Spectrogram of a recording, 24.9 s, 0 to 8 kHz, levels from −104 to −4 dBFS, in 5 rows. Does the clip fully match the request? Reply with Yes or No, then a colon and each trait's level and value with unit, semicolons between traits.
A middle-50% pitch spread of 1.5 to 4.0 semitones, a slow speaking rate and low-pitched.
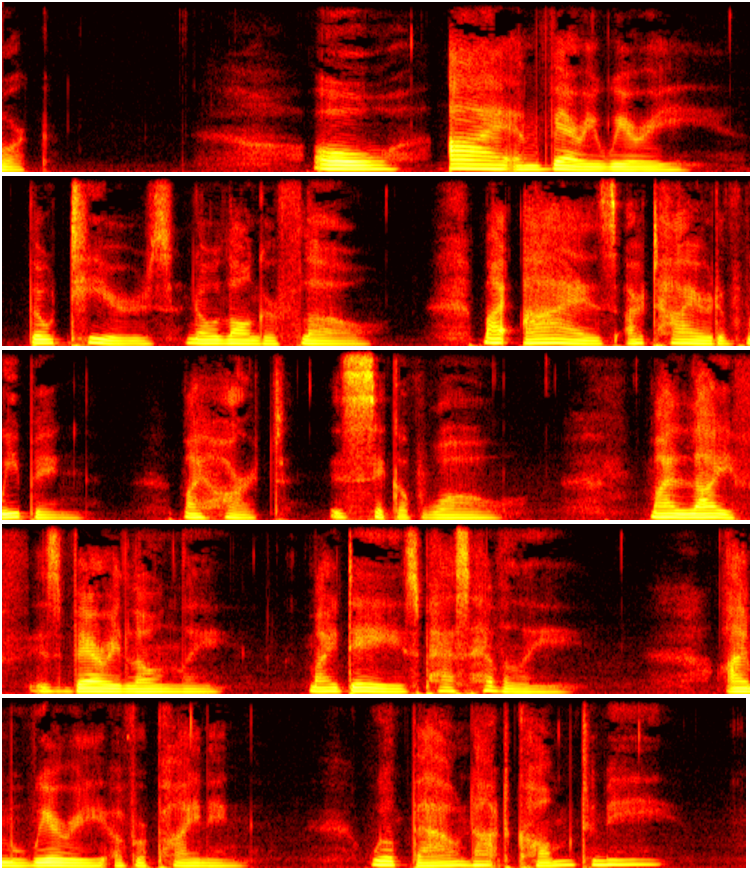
No: average, 3.5 semitones; slow, 100 wpm; medium, 150 Hz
